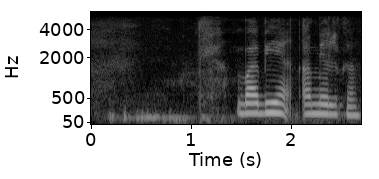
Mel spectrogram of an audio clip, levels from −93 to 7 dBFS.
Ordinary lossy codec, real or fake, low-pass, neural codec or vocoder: none; fake; 5.4 kHz; codec, 16 kHz, 2 kbps, X-Codec, WavLM features, trained on Multilingual LibriSpeech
